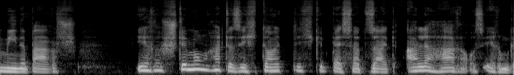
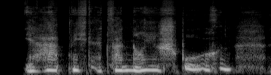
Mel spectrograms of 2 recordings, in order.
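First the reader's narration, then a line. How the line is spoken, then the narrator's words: Secretive whisper. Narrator (German): setzte sie flüsternd hinzu, damit Madame Pomfrey nichts hörte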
